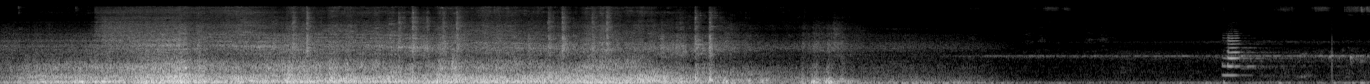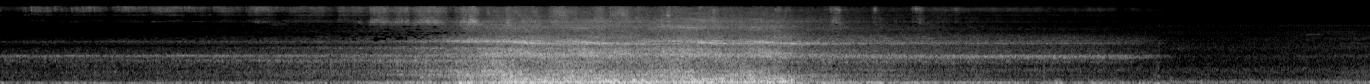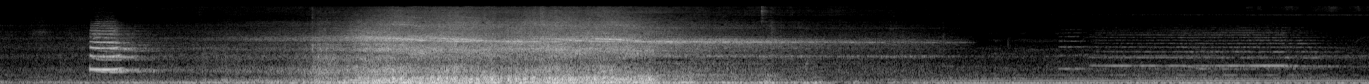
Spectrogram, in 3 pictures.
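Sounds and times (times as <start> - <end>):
high wavering train whine: 0.0 - 41.0
train wheel-on-rail rumble: 0.0 - 41.0.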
